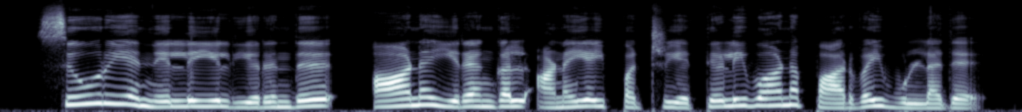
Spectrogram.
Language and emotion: Tamil, neutral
